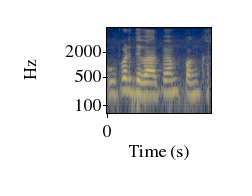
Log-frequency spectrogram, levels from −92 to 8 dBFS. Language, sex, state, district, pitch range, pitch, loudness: Hindi, female, Bihar, Muzaffarpur, 190-210 Hz, 200 Hz, -19 LUFS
